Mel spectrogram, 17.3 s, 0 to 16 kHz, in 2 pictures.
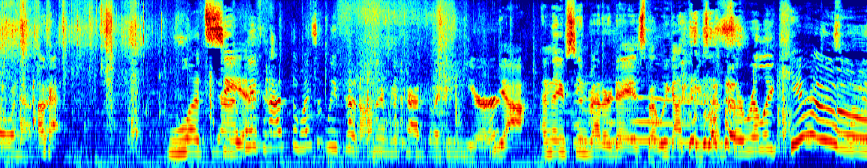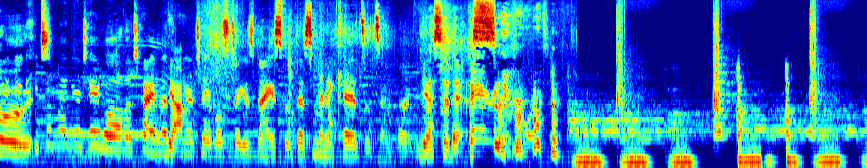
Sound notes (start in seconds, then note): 13.4 laughs; 14.6 upbeat music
